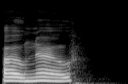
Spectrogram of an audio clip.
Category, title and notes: Speech > Solo speech
Sadness - Ohh noo
dialogue, FR-AV2, Human, Male, Man, Mid-20s, Neumann, no, NPC, oneshot, sad, Sadness, singletake, Single-take, talk, Tascam, U67, Video-game, Vocal, voice, Voice-acting, word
